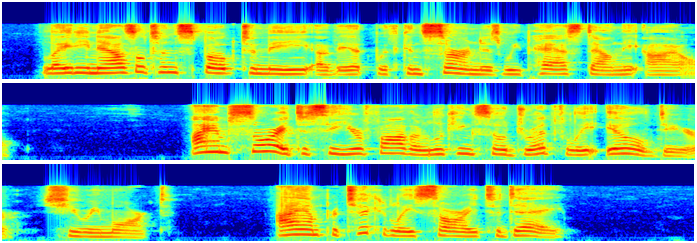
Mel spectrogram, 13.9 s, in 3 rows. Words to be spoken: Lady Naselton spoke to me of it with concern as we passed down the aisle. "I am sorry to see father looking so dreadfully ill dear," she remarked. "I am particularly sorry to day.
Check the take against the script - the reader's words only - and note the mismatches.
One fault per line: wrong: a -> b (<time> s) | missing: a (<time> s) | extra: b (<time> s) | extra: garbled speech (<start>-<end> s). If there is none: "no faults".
extra: your (6.9 s)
